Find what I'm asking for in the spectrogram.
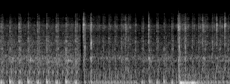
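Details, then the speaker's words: Homemade single-cylinder pit bike with DIY turbo, warmed up, choke off, no throttle: steady even thumping at low idle while the turbo spins; normal warm idle. "You got to give it a little bit of throttle for now, but once it warms up, like right now, there's no throttle at all. It's just running."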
